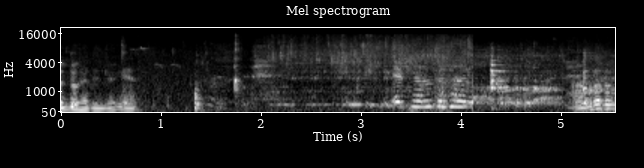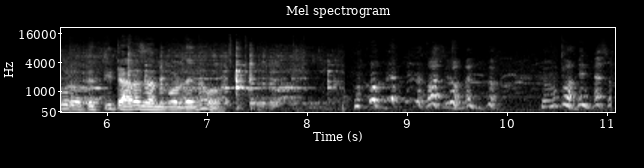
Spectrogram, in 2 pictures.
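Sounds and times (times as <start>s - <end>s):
water pouring into pot: 2.0s - 8.4s
spoon clinking against pot: 4.1s - 8.4s.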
